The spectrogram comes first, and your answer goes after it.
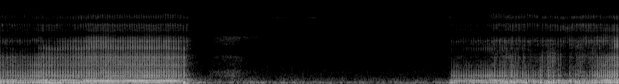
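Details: Pit bull snoring in deep sleep: two loud, coarse, rumbling snores with a near-silent pause of about two and a half seconds between them.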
